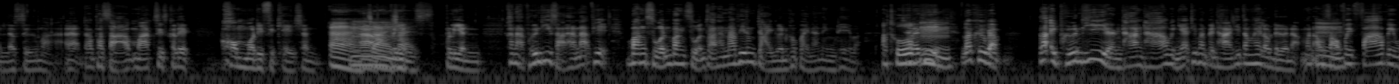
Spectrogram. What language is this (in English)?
Thai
